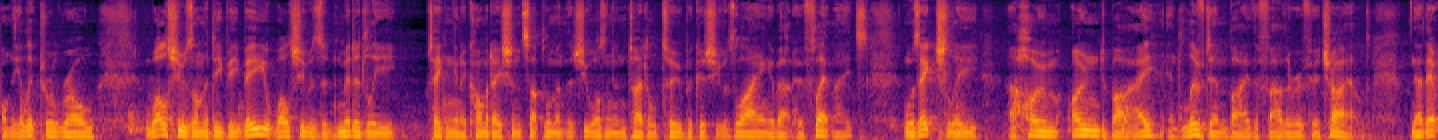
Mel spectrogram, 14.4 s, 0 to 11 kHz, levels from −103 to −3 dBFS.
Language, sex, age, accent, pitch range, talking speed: English, male, 30-49, Australian, 95-110 Hz, 195 wpm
